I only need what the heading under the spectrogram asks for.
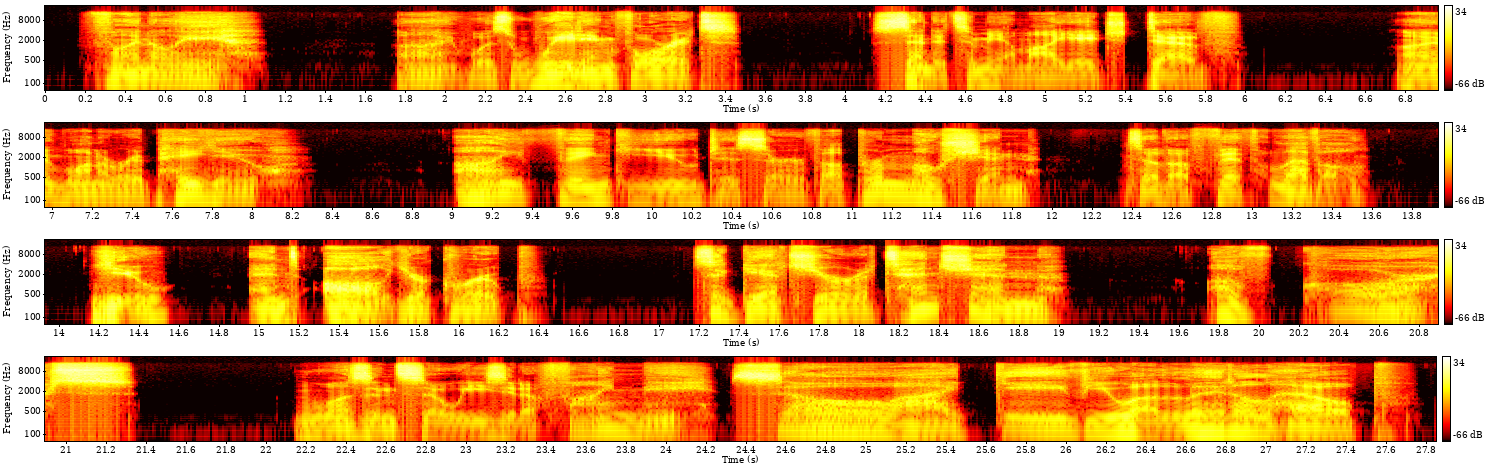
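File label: Villain Voice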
